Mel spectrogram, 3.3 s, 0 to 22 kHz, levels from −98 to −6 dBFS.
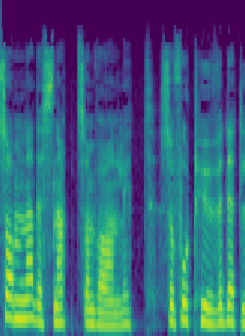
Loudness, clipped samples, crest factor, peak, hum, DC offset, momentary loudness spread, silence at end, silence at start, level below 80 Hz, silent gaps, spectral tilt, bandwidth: -19 LUFS; under 0.1%; 16 dB; -4 dBFS; none; under 0.1%; 11 LU; 0 s; 0 s; -64 dBFS; none; -5 dB/octave; 14.5 kHz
